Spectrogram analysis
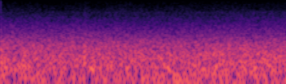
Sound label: surf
